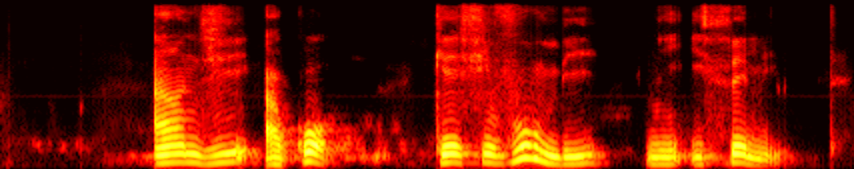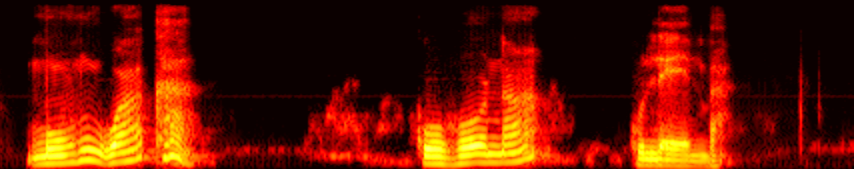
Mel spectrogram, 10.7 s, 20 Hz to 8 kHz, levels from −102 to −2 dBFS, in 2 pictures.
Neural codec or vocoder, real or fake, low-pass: codec, 16 kHz, 4 kbps, X-Codec, HuBERT features, trained on LibriSpeech; fake; 7.2 kHz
